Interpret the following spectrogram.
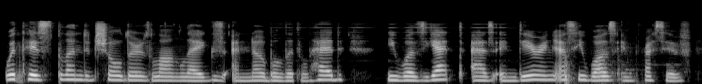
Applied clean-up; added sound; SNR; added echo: neural mask model DeepFilterNet 3.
